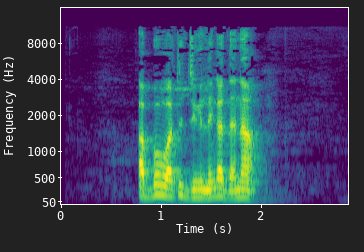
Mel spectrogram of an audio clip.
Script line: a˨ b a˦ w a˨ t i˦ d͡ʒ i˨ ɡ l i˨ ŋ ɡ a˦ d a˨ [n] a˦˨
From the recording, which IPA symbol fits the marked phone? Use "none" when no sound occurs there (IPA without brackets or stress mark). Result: n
